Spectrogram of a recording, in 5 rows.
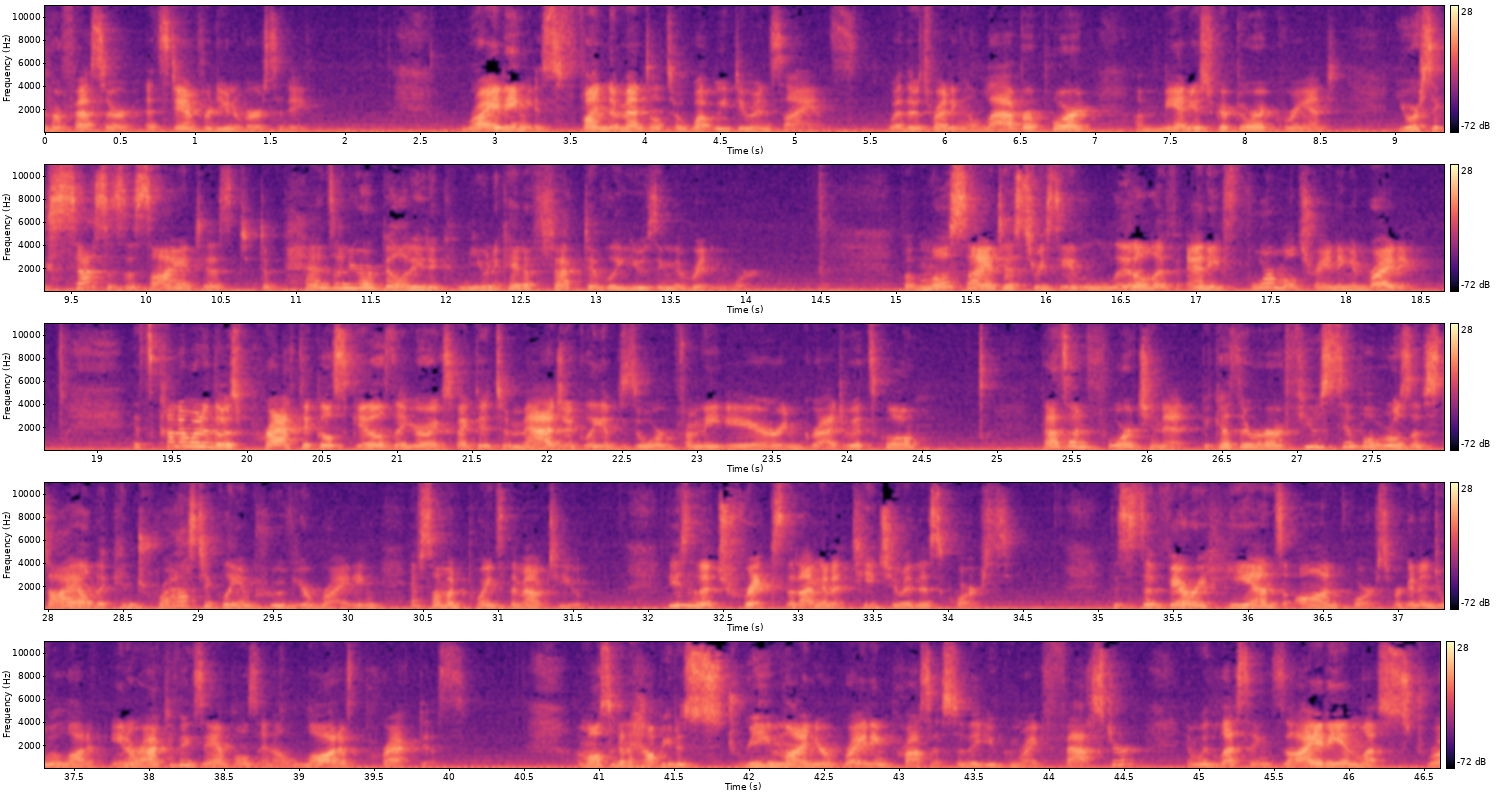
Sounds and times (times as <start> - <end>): Speech: 0.0 - 1.8, 2.8 - 14.1, 15.0 - 18.6, 19.3 - 24.6, 25.3 - 31.6, 32.2 - 34.5, 35.1 - 40.1, 40.8 - 46.6.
